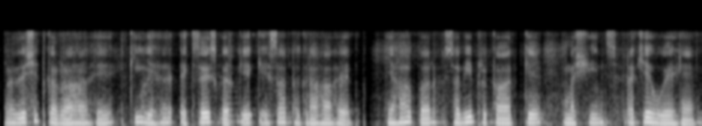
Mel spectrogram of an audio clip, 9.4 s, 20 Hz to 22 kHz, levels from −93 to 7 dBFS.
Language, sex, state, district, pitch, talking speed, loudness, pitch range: Hindi, male, Rajasthan, Jaipur, 135 Hz, 135 wpm, -15 LUFS, 130-145 Hz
